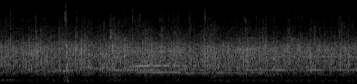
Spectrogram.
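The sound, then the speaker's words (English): Dense, continuous applause from an audience in the building for people joining online, with many hands clapping at an even level throughout and no clear voice above it. “And to everybody in the building, come on, can we put our hands together for everyone joining online right now?”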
